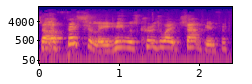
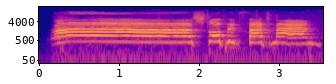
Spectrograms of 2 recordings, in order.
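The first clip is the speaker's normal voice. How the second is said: very high, drawn-out wail; 11 semitones higher, 5 dB louder than usual. Acting out the other wrestler in a match: imitating someone wailing. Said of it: "the other guy just sort of wailing?".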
